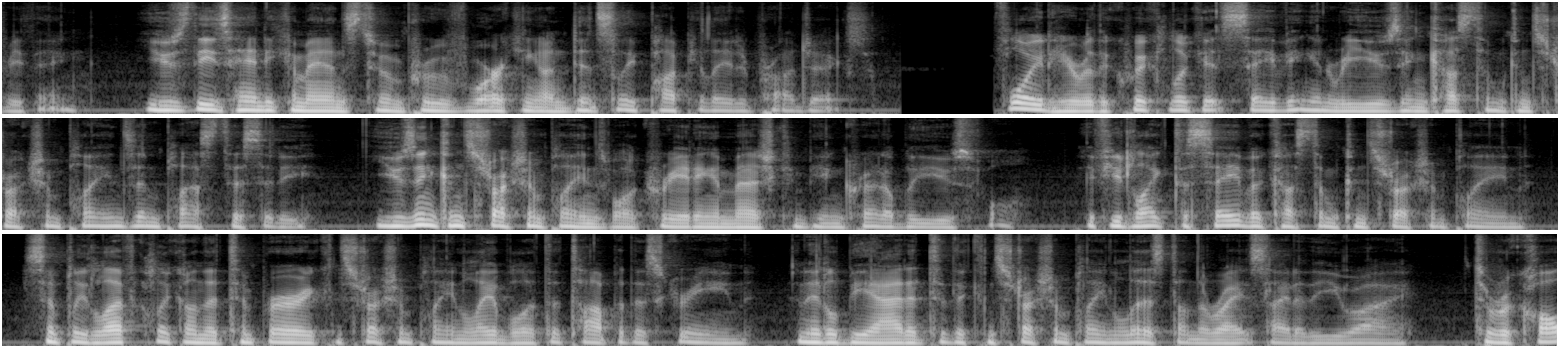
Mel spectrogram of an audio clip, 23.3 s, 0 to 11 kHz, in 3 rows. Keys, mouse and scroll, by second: 11.2 shift+space.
